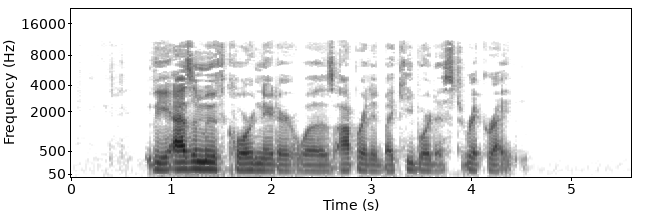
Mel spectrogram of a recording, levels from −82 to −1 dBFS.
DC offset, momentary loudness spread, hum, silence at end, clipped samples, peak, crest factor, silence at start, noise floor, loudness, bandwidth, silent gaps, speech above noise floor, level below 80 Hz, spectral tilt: under 0.1%; 14 LU; none; 1.2 s; under 0.1%; 0 dBFS; 22 dB; 0.75 s; -78 dBFS; -21 LUFS; 11.5 kHz; none; 57 dB; -60 dBFS; -5 dB/octave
